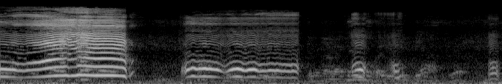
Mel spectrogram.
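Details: Infant crying while having hiccups: loud, high-pitched crying in two long wails, then softer whimpering.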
